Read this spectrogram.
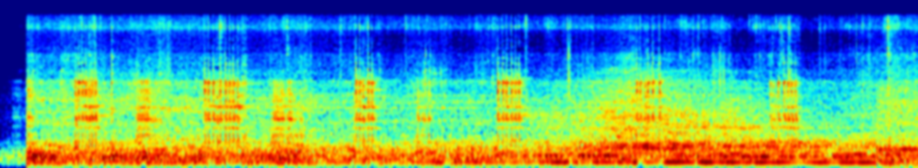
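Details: Toyota Avanza: grinding, creaking noise with repeated sharp clicks and clunks when the steering wheel is turned, steering also stiff; rusted steering rack with worn tie rods.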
